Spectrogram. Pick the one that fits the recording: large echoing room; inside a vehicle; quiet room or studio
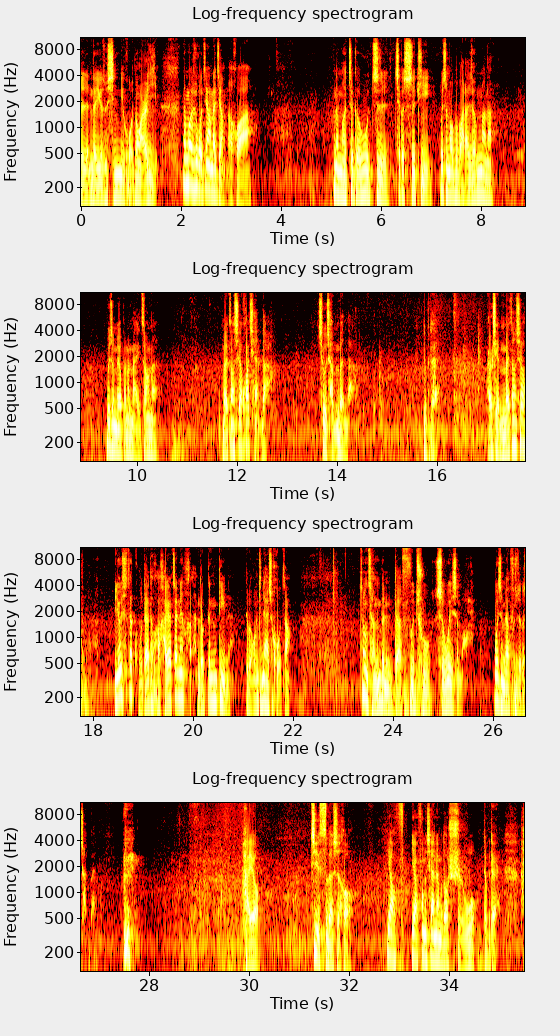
large echoing room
